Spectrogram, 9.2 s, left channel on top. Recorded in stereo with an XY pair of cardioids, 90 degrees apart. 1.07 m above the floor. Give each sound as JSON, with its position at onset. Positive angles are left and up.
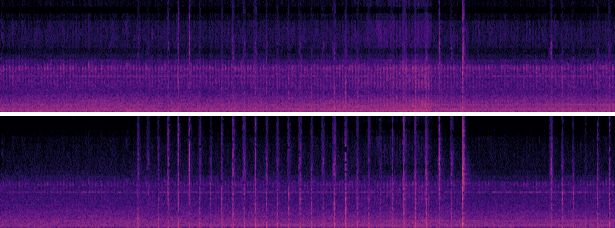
{"t": 0.0, "sound": "an engine running", "azimuth_deg": 65}
{"t": 2.0, "sound": "a clap", "azimuth_deg": -60}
